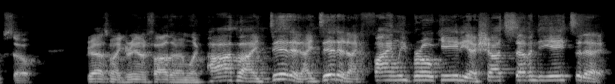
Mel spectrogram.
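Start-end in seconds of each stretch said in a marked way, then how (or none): 2.1-6.1 much higher, louder, overjoyed; bursting to tell grandpa the news; excited. Retold or imitated. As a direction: grandson calling grandpa on the phone, thrilled. Boy excitedly calls grandfather.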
